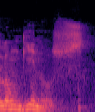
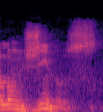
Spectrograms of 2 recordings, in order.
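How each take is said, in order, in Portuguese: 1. O nome é pronunciado com pronúncia latina. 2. O nome é pronunciado com pronúncia em estilo português.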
